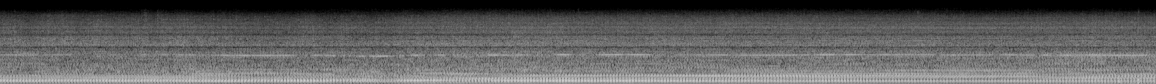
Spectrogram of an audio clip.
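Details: Walk-behind mower, repaired earlier for a loose coil and bad rewind, with its self-drive belt tightened and RPM raised slightly. Smooth, steady high-pitched drone with no misses or surging; normal running.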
